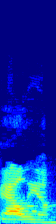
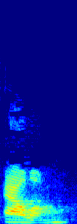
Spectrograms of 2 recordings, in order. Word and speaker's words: alum: But I haven't used alum myself, and I always want to say allium, but it's alum.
